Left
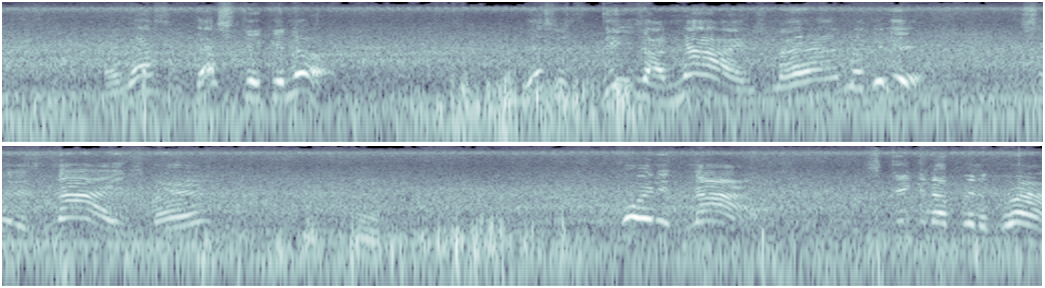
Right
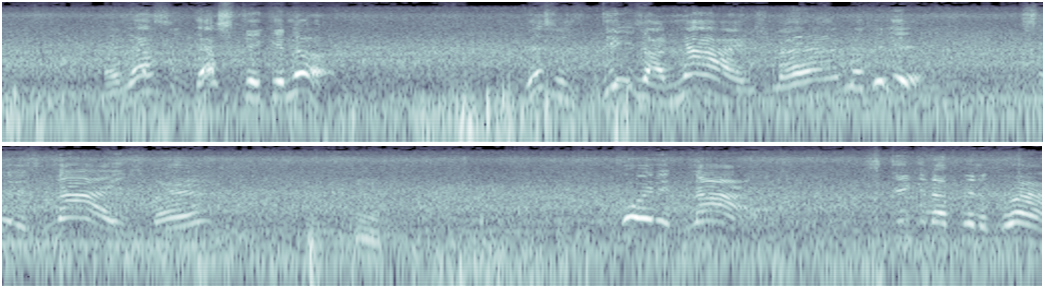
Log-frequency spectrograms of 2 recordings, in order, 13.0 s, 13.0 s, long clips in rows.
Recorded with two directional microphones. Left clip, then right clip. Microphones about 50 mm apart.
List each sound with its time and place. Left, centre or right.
0.7 s speech: right
4.0 s speech: right; by 7.7 s centre
10.4 s speech: centre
